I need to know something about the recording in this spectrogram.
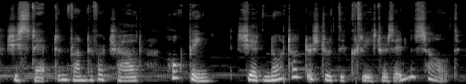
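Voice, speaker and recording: A woman narrating a scripted children's story as storyteller and host, with expressive, deliberate phrasing. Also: mid-range voice, soft background music.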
